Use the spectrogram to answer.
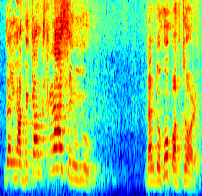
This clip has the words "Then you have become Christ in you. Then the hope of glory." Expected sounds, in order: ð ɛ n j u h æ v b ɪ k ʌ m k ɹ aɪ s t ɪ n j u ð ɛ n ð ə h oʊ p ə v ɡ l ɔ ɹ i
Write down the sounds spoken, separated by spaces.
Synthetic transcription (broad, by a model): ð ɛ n j u h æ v b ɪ k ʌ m k ɹ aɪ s ɪ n j u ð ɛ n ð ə h oʊ p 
